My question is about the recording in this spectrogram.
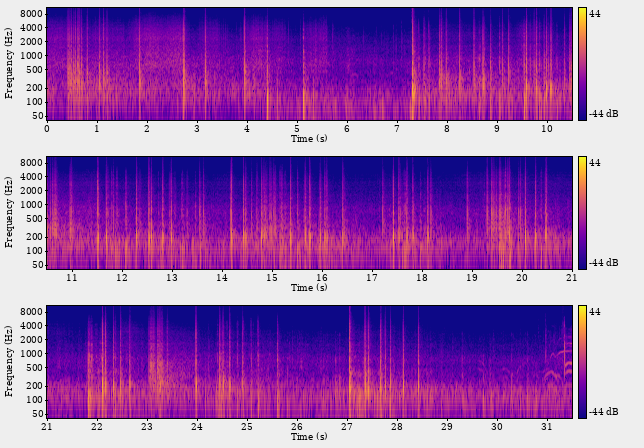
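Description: Fireworks display: aerial shells going off in a long run of sharp bangs, several a second in the busiest volleys, with crackling between them.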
